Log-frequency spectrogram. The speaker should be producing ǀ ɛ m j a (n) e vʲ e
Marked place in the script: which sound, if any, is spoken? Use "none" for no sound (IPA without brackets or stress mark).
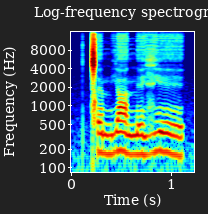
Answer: n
